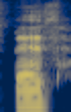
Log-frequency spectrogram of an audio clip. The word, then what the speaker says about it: Bedd: Her place of rest is called, it's spelled Bed, Bedd, but when you see the double D, it's the, so it's Beth Branwen, and it's supposed to be her supposed grave.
